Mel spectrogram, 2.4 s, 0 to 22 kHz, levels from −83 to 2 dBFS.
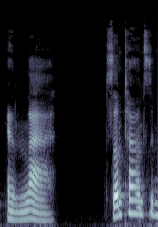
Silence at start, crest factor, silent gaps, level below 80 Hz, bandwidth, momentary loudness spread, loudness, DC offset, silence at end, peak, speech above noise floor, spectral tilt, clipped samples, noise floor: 0.1 s; 20 dB; none; -52 dBFS; 15 kHz; 16 LU; -19 LUFS; under 0.1%; 0 s; -2 dBFS; 54 dB; -5 dB/octave; under 0.1%; -73 dBFS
